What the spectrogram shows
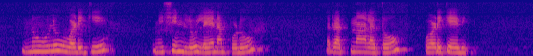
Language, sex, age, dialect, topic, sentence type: Telugu, female, 18-24, Telangana, agriculture, statement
